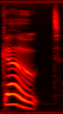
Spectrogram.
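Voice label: "goat", English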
